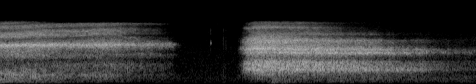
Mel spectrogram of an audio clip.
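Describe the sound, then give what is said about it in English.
Two long, loud, deep breaths, each a steady airy rush, are separated by a brief silent pause. The second breath is the longer one and fades out gradually at the end. “Choose to take a breath, a deep breath.”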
